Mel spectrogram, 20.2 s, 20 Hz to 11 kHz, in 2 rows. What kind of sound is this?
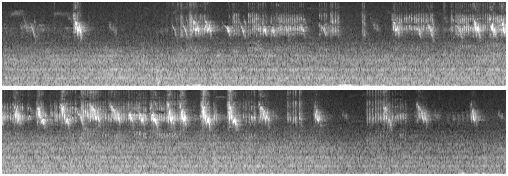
House sparrows chatter in my garden in August 2006 - a minidisc recording.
